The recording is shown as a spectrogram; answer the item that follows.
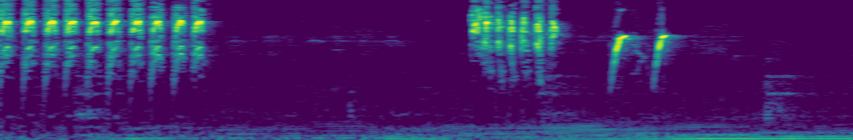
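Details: Sooty-headed bulbul, "tembakan rapat" (close-fire) song style: a fast, even rattle for one second, a pause, a second short burst, then two quick upward-flicked whistles.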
